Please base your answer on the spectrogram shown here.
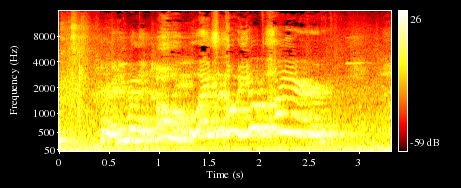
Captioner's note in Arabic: تلهث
